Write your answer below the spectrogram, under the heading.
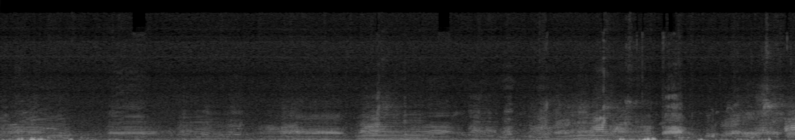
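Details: Village swans giving nasal, trumpeting honks in quick overlapping bursts, with several birds calling at once and some low thuds and background noise.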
